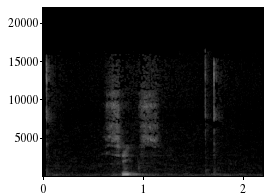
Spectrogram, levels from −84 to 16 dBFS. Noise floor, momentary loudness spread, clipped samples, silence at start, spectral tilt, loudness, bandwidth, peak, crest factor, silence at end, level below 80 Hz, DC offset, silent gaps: -66 dBFS; 16 LU; under 0.1%; 0.05 s; -3.5 dB/octave; -42 LUFS; 16.5 kHz; -22 dBFS; 22 dB; 0.35 s; -72 dBFS; under 0.1%; none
